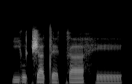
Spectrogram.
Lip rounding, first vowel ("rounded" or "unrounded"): rounded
